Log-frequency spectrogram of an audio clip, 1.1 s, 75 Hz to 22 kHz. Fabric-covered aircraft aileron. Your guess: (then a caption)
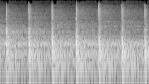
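Solid. Seven evenly spaced taps along the top of a fabric-covered Bellanca aileron, working back toward the trailing edge, check that the ribs are tight. Each tap gives a short, hollow, drum-like knock with a clear tone around 670 Hz. The aileron sounds solid, with no issue found on the top surface.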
